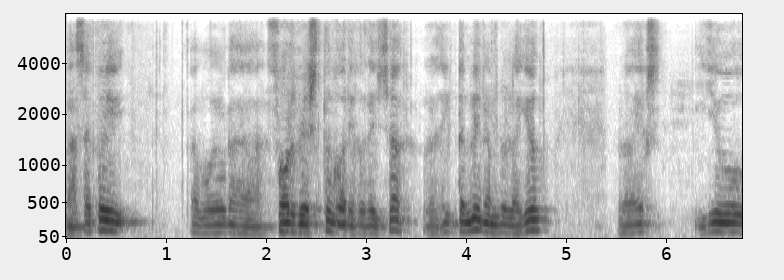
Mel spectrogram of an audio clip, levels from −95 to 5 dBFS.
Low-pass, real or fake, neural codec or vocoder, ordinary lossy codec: 7.2 kHz; fake; codec, 16 kHz, 4 kbps, FreqCodec, smaller model; none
